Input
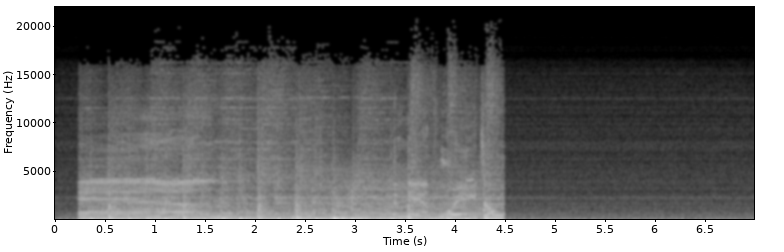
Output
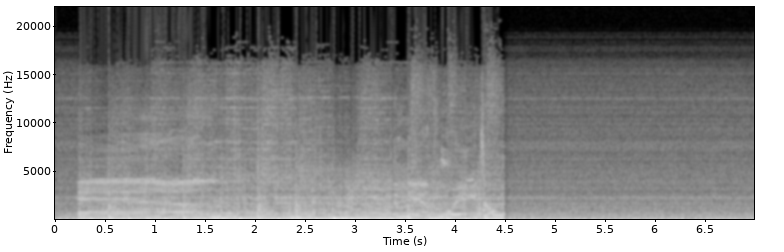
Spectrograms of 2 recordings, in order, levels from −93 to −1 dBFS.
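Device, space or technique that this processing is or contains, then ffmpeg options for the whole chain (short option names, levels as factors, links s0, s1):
loud club master: -af "acompressor=threshold=0.0631:ratio=2.5,asoftclip=type=hard:threshold=0.126,alimiter=level_in=23.7:limit=0.891:release=50:level=0:latency=1,volume=0.596"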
